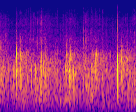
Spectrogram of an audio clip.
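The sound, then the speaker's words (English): An audience claps to vote in an informal poll on liking plain M&M's better than peanut M&M's, a steady wash of hand claps with sharper beats landing roughly four times a second, fairly soft overall and with no voices over it. “If you like plain M&M's better than peanut M&M's, let me hear you clap.”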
